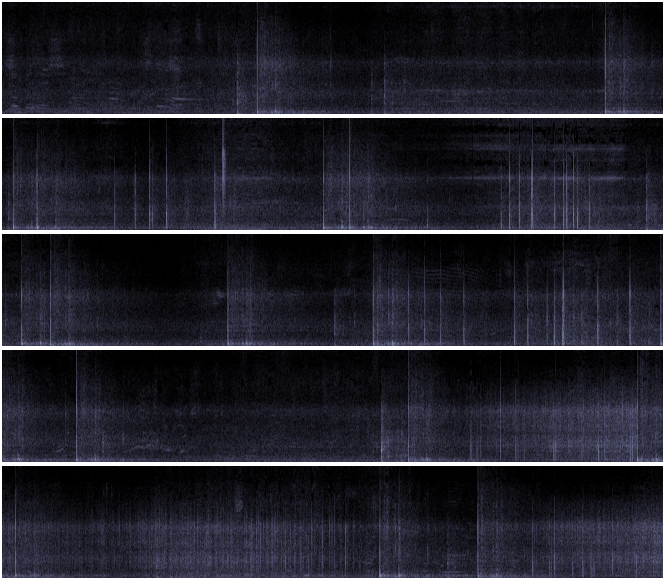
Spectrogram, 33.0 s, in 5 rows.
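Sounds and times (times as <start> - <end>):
fireworks bursting with bangs: 1.2 - 33.0
small firework pops: 2.2 - 4.6, 6.0 - 14.2, 15.3 - 21.4, 23.4 - 33.0.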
